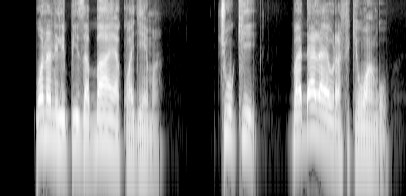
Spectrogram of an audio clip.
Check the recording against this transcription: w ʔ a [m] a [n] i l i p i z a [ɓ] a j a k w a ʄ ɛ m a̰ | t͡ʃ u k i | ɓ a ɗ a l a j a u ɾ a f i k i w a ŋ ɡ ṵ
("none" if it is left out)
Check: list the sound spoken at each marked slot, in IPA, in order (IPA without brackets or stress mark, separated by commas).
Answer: n, n, ɓ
